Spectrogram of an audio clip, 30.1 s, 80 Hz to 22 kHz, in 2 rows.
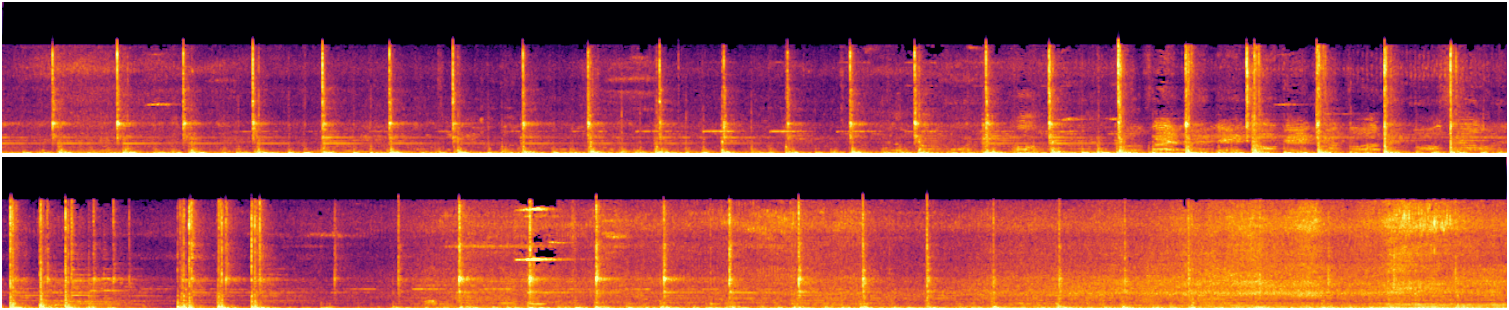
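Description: Taoist little-ritual troupe performing: many hand-held frame drums on wooden handles beaten rapidly with sticks, with a small brass gong, over low male voices chanting in unison. The drumming drops out briefly about 17 seconds in and comes back sparser.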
